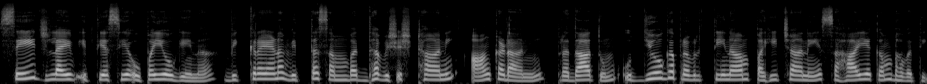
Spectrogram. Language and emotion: Sanskrit, neutral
